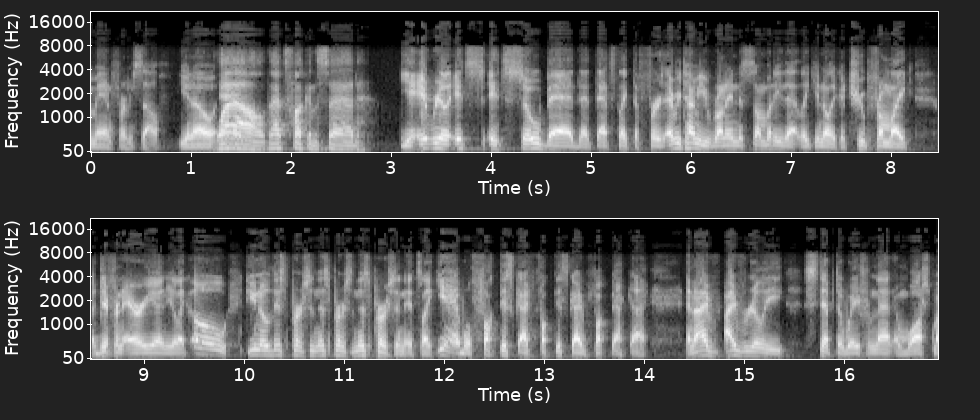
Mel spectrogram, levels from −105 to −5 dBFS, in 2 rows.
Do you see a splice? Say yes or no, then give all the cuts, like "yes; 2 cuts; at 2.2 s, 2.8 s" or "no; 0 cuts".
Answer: no; 0 cuts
